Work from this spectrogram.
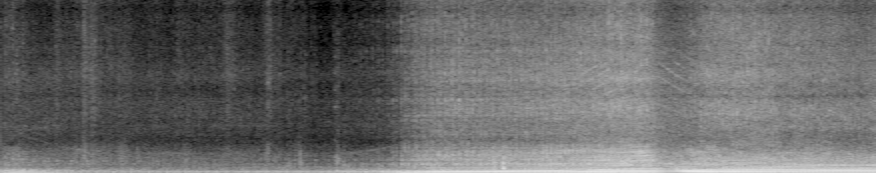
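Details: Engine revving from idle to a hard rev with a rough puffing rasp that grows with revs; exhaust leak, since fixed.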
